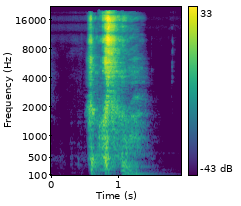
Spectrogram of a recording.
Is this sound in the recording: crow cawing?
no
